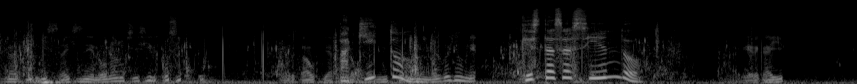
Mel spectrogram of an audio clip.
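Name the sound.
water splashing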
